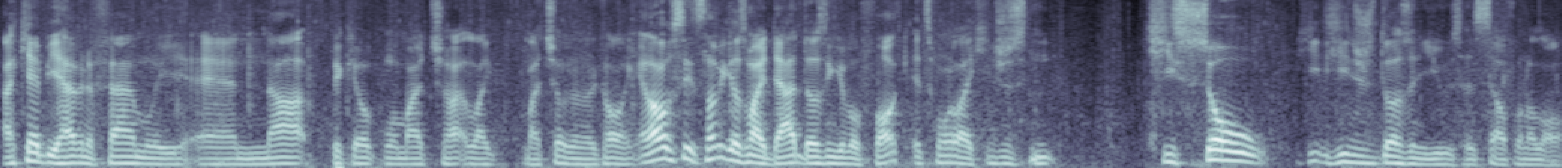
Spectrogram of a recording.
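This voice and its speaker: A man with a non-native accent, fairly low in pitch, at a fairly quick pace with ordinary pitch variation. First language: not English. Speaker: gaming streamer / vlogger. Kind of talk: casual vlog talk while gaming.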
